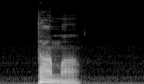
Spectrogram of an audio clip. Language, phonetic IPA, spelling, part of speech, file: Polish, [ˈtãma], tama, noun, Pl-tama.ogg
